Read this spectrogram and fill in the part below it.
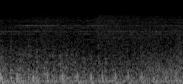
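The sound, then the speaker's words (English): A helicopter roars steadily with a rapid, rhythmic rotor chop over a dense engine whine, fairly loud, with no voices. “Is that how a helicopter's supposed to sound?”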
